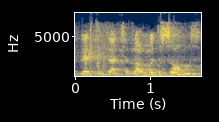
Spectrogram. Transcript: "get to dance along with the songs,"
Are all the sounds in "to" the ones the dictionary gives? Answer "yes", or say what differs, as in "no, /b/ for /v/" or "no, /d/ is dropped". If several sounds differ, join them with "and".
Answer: no, /s/ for /t/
